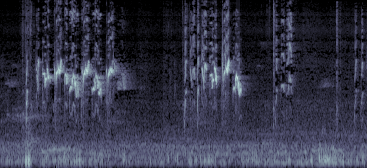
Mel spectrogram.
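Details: Two bubbly phrases from a sooty-headed bulbul (kutilang), a sound used for luring birds: a longer run of wavering chirps, a pause of about two seconds, then a shorter run of three or four notes.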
